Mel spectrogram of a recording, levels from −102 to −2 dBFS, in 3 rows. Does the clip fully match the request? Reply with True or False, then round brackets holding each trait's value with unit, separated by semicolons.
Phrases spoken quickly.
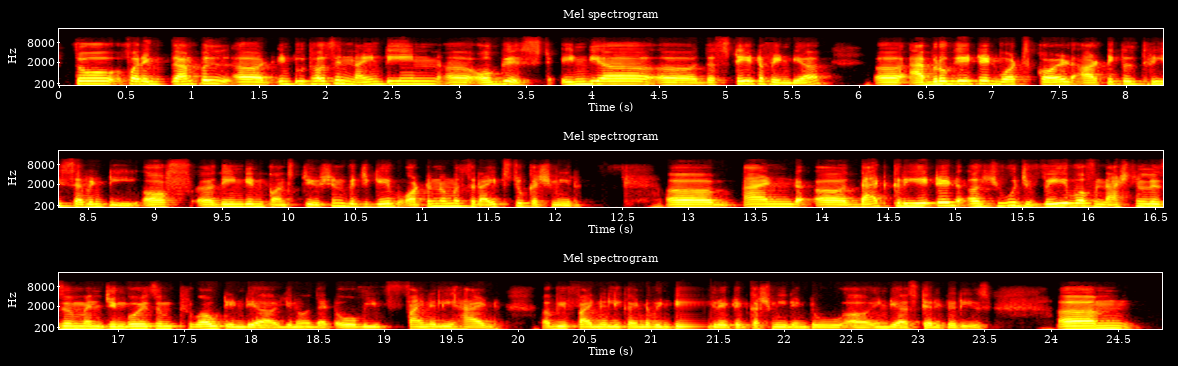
False (155 wpm)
